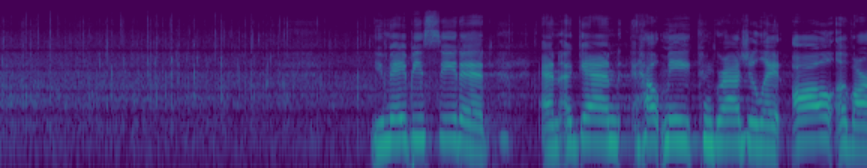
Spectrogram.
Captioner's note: applause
